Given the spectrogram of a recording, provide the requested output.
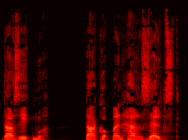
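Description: A man's voice: lowish voice, expressive, unhurried, vocal fry, slightly rough, dry recording, studio quality, full character voice. A man reading the part of a vain, stingy old uncle in a storybook, with a pompous, lisping tone.

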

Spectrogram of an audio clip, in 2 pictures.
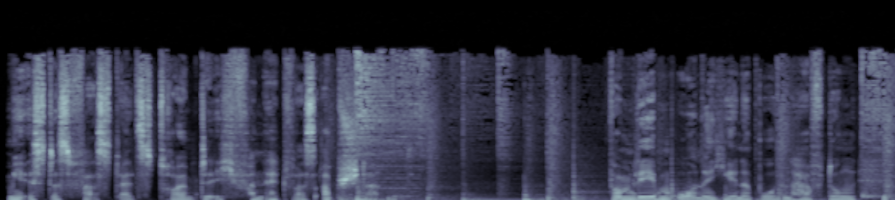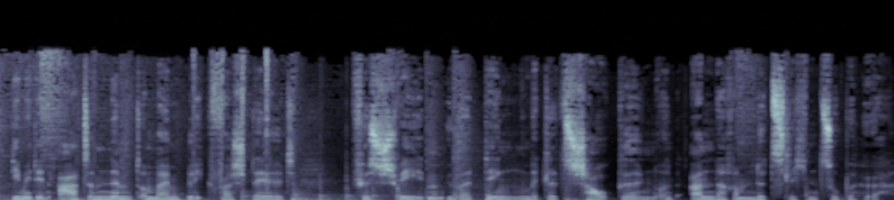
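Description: A woman voicing an overworked woman who longs for distance, with a gravelly, reflective voice. Music plays clearly behind her in a radio play. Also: mid-range voice, moderate pace, natural voice. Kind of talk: literary radio play acting.

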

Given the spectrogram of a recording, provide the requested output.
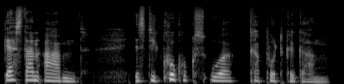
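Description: A woman's voice: low-pitched, animated, normal speed, no echo, studio quality, voice pushed down. A woman reading the lines of a stern, anxious elderly mother in a literary reading. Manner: stern, agitated.

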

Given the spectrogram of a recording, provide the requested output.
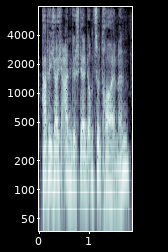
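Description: Man voicing a big commanding composer, curt and stern, rough-toned. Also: medium pitch, quick pace, no room sound, studio quality, pitched above the performer's own voice, close to an everyday voice. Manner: commanding, brusque.

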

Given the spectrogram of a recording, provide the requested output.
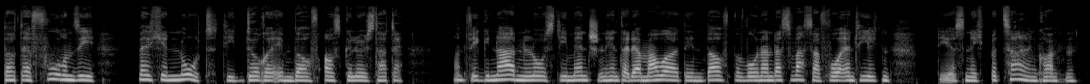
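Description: Erzählerin einer Kinderhörgeschichte. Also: female voice, mid-range voice, normal speed, no echo, studio quality. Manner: calm, storytelling. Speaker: narrator. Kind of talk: children's audiobook narration.

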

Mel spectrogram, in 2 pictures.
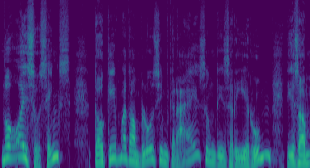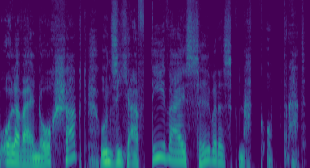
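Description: A man voicing a gruff, deadpan old forest warden with a Bavarian accent, telling tall tales in dialect. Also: fairly high pitch, a little slow, dry recording, clean studio sound, pitched above the performer's own voice.

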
